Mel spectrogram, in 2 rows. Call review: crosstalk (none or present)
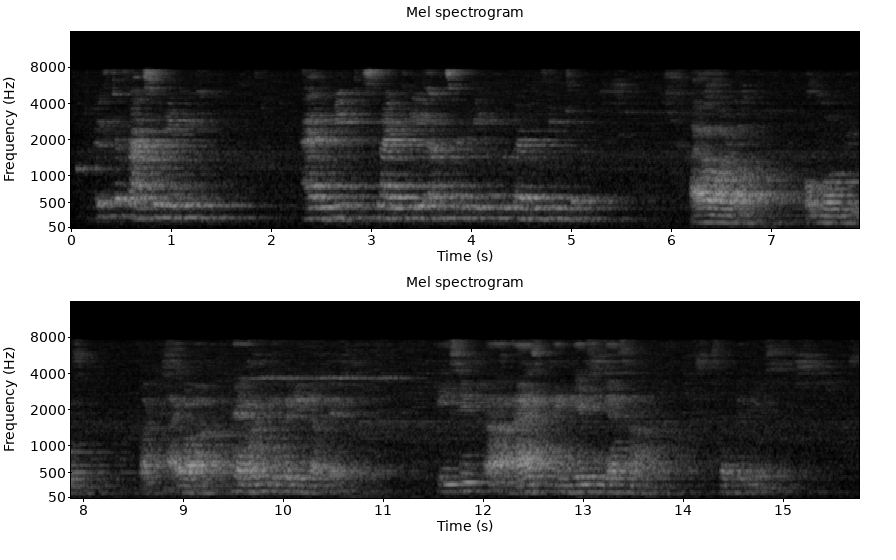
none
